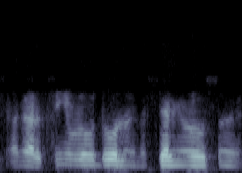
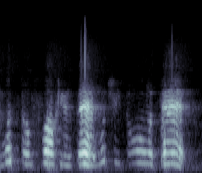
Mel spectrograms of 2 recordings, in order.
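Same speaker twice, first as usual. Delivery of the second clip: alarmed; 12 semitones higher, 7 dB louder than usual. Retold or imitated. Cousin sees him pull gun.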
